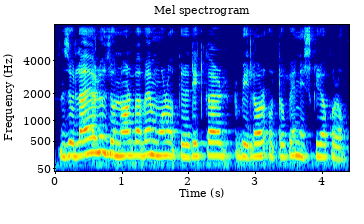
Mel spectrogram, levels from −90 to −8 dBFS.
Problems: background sounds at intervals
